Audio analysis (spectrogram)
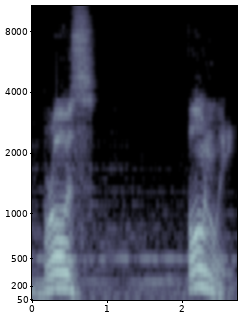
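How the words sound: Long pauses separate the words. The speaker calls it right. "There's four spaces after each one. You gotta say them"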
